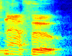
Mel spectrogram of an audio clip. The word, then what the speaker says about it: Snafu: I'm glad Casey talked about it because I needed to hear him pronounce this. You say Snafu? Snafu. It's Snafu.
